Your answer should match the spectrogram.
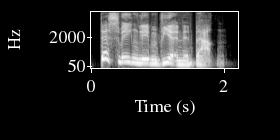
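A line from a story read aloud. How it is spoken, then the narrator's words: Plain. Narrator (German): sagte Tilda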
